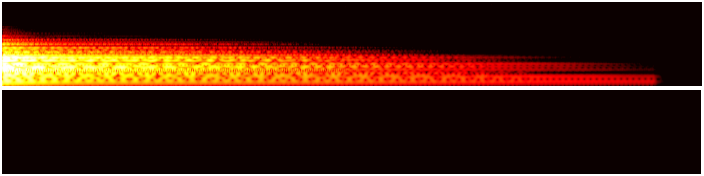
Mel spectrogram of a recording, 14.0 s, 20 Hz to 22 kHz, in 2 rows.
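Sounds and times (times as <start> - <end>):
keys in G flat major: 0.0 - 5.1.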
